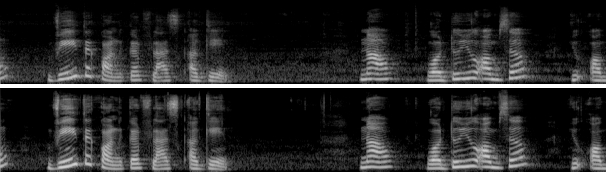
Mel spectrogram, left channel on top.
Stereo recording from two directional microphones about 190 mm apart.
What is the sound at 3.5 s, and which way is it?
A woman's voice, 45° right (ahead or behind).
